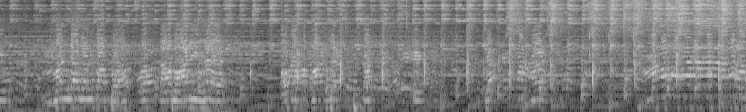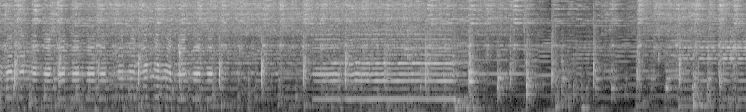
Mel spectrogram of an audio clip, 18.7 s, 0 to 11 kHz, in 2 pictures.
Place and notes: Pachmarhi, Madhya Pradesh, Inde - Hindus singing a pray
In the end of afternoon, a group of men sings in a very small temple.
Pachmarhi, Madhya Pradesh, India, 18 October 2015, 17:03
